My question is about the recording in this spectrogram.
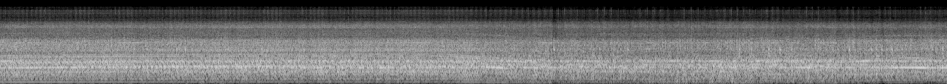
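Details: Audi 100 2.3 engine held at high revs: rough, rapid rattling knock over the drone from about 3000 rpm and up, heard more clearly under load; cause not identified.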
